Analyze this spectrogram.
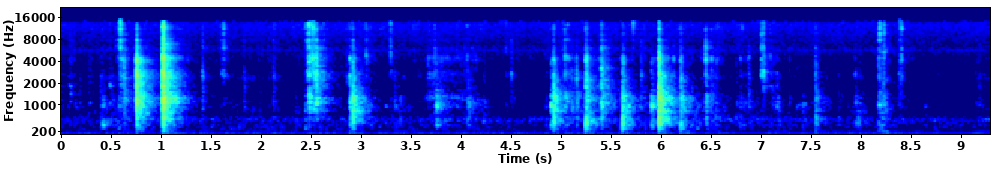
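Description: Faint scattered clicks and taps of a screwdriver working the screws out of an HP DV9000 laptop's display hinges, over a low steady hum.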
